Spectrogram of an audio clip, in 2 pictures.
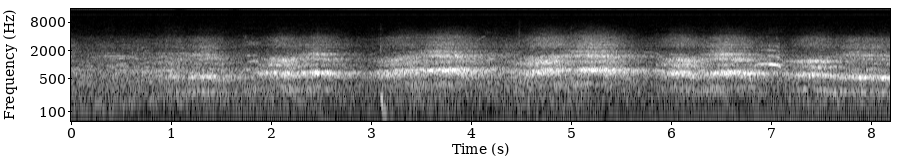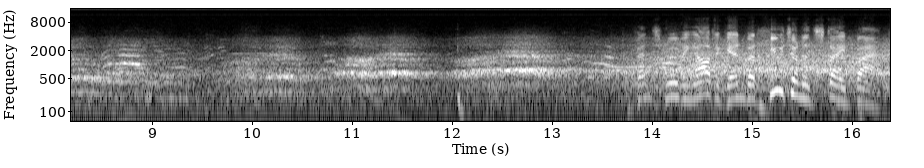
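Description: A stadium crowd sings a chant in unison.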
